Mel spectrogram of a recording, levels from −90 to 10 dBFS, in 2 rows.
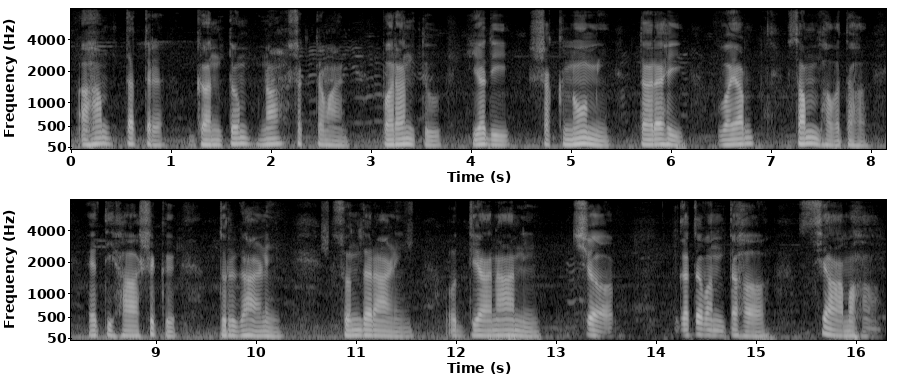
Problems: none marked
